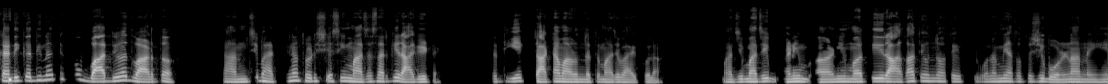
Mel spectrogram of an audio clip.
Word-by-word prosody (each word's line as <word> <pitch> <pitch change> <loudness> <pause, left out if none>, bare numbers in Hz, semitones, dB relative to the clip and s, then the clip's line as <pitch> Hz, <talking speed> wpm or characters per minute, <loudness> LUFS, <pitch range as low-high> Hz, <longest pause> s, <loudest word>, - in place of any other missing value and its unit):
कधी-कधी 175 +3 +4
ना, 215 +2 0
ते 240 +3 -10
खूप 200 -10 -5
वाद-विवाद 155 +7 +4
वाढतं. 125 0 +3 0.6
आमची 125 +6 -2
भाची 155 +1 -2
ना 180 - +3
थोडीशी 150 -1 -2
अशी 155 +2 -2
माझ्यासारखी 135 +4 0
रागीट 120 -2 +2
आहे. 105 - -13 0.5
तर - - -6
ती 140 +1 0
एक 150 - -3
चाटा 120 +3 +4
मारून 120 -2 +3
देते, 115 +1 -3
माझ्या 115 0 -1
बायकोला. 105 -1 -4 0.7
माझी 120 +1 -2
माझी 130 +2 +2 0.2
आणि 125 +2 +3 0.3
आणि 120 +2 +2
मग 130 - +4
ती 140 0 +3
रागात 135 +2 +3
येऊन 150 -1 -1
जाते, 135 -1 -4 0.2
"बोलते 130 +1 -4
मी 140 - +1
आता 135 -1 -3
तशी 130 +1 -2
बोलणार 115 +2 +1
नाही." 115 0 -3
130 Hz, 200 wpm, -23 LUFS, 120-145 Hz, 0.7 s, कधी-कधी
